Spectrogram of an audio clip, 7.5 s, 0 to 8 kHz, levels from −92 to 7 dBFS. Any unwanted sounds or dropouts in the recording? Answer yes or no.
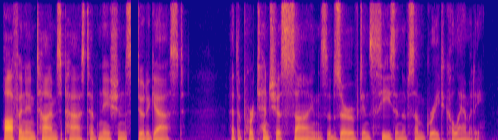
yes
